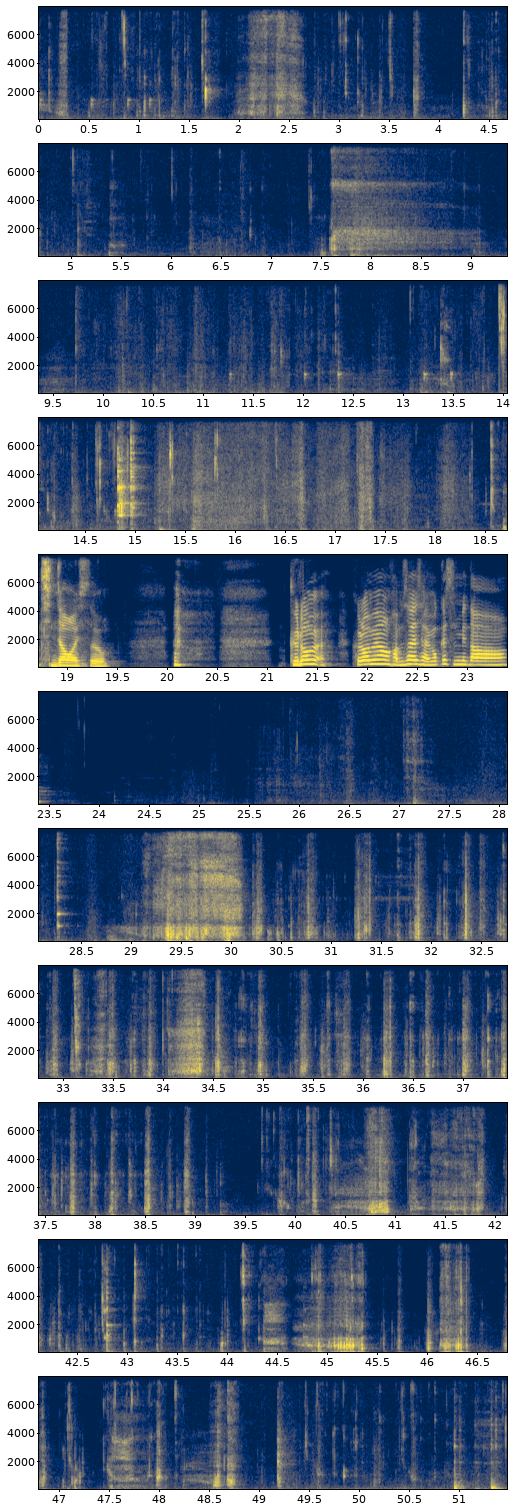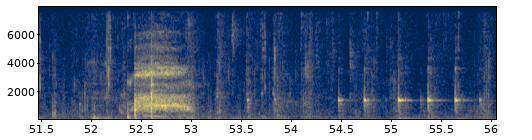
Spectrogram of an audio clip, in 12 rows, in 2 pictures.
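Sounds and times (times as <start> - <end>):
person chewing and crunching food: 0.0 - 7.6, 8.9 - 18.8, 28.6 - 56.0.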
